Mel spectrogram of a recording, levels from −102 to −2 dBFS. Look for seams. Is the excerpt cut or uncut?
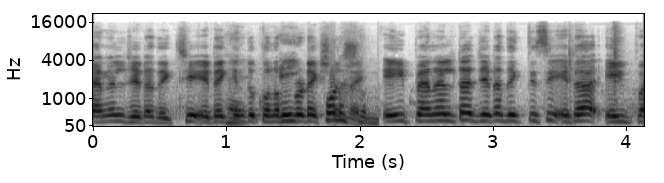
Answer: cut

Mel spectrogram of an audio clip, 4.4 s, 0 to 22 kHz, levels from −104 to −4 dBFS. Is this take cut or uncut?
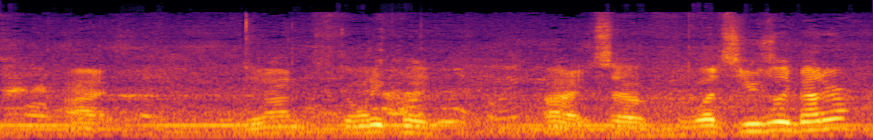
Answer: uncut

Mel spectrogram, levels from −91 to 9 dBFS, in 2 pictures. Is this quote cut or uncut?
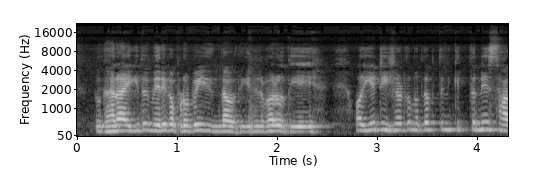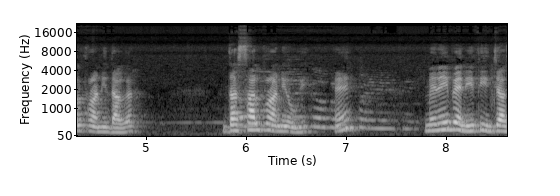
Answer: uncut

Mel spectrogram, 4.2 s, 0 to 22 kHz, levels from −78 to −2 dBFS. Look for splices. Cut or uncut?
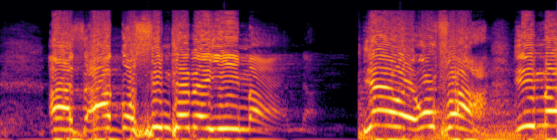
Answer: cut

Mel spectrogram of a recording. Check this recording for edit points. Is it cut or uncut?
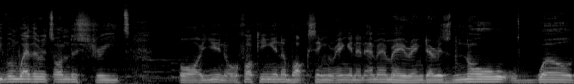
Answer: uncut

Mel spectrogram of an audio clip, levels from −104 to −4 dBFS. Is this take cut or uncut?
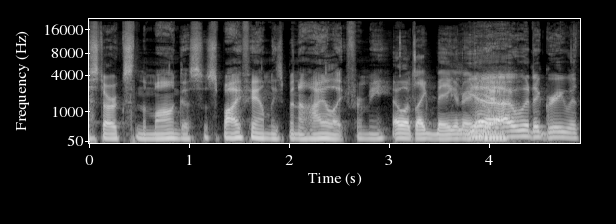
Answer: uncut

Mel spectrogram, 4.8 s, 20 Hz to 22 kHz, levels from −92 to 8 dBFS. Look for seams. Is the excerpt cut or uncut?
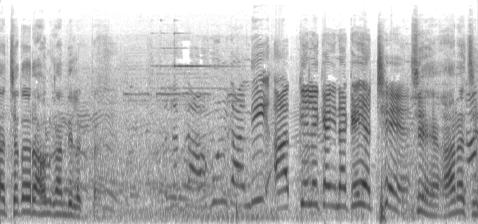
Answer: uncut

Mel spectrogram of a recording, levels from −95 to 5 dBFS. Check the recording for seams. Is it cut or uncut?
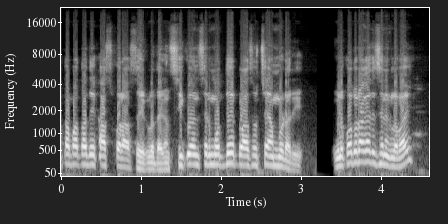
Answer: uncut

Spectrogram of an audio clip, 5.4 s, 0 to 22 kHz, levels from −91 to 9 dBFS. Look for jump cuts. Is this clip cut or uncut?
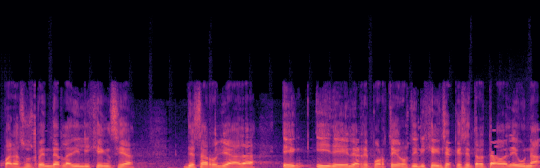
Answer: uncut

